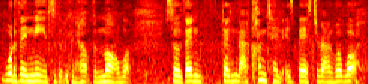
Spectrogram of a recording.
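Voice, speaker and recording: A woman's voice: medium pitch, fairly even intonation, brisk, a little mellow. Woman chatting outdoors over ambient noise. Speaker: podcast co-host. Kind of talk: casual walking podcast chat. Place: walking outdoors across open fields.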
